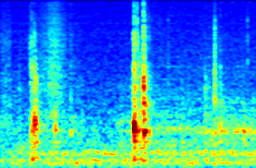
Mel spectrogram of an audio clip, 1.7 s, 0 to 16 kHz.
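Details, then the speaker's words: Jensen SCR-75 portable cassette player playing a tape: irregular dry clicks and ticks over a faint tone of music. The tape transport mechanism is running noisily. "that's a very noisy mechanism if i do say so myself but i do hear some music playing"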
